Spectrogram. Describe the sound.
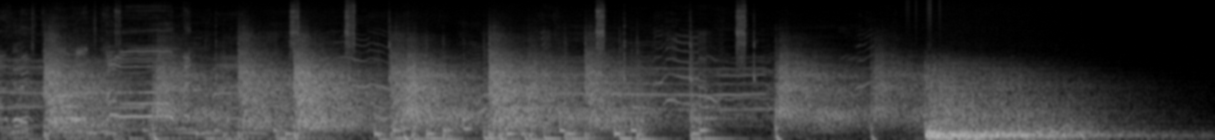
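A volley of gunfire after a command to fire on a forbidden ghost dance, many loud, sharp shots in rapid, irregular succession with voices mixed in, ending in a fading low rumble.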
